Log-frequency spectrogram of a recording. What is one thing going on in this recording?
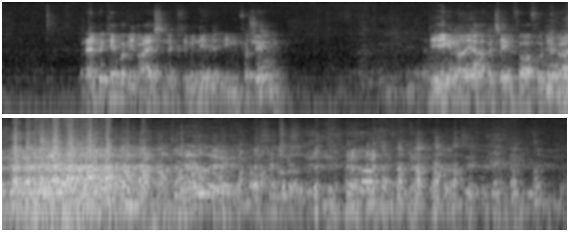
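A man speaks with animation into a microphone over loudspeakers in an echoing hall.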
